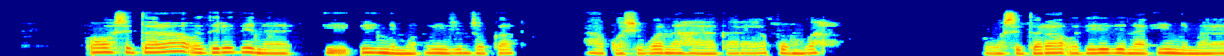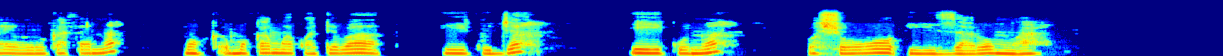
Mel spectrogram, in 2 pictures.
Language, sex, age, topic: Oshiwambo, female, 25-35, finance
